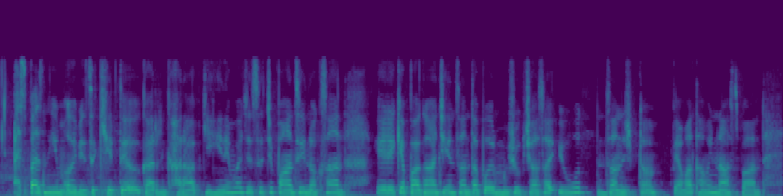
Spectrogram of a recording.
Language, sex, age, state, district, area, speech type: Kashmiri, female, 18-30, Jammu and Kashmir, Kupwara, rural, spontaneous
